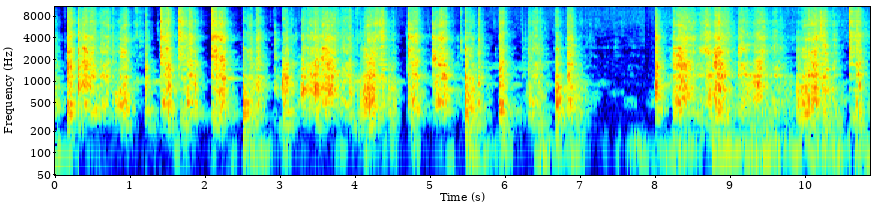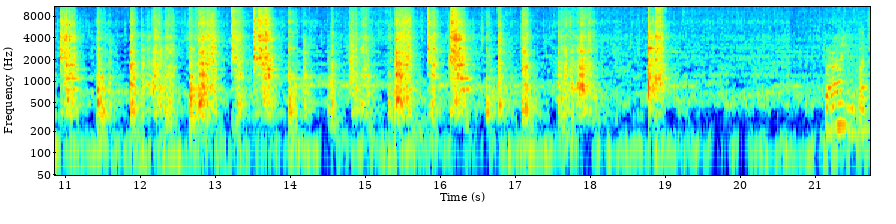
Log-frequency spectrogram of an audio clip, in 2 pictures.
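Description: Food stirred steadily in a metal pan for Muslim-style kuska, with repeated loud scraping and clanking of a spoon against the pan over a faint sizzle and a brief pause midway.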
